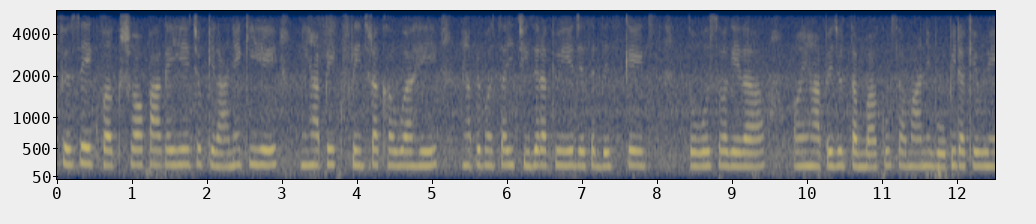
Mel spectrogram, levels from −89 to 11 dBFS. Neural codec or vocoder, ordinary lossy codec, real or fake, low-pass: none; none; real; 5.4 kHz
